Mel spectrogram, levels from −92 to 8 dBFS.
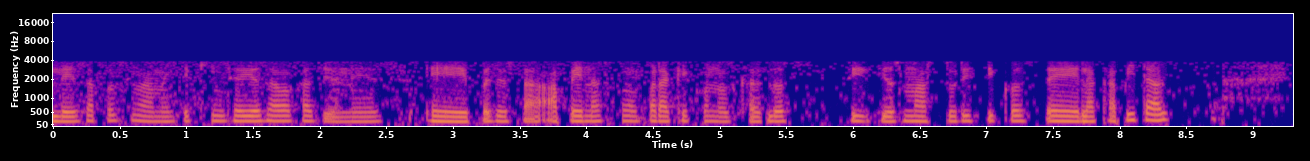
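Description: Throughout the speech, overdone noise removal strips bands near the noise floor, leaving twinkling specks in near-silent gaps, over a telephone-band path capped at 3.8 kHz.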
